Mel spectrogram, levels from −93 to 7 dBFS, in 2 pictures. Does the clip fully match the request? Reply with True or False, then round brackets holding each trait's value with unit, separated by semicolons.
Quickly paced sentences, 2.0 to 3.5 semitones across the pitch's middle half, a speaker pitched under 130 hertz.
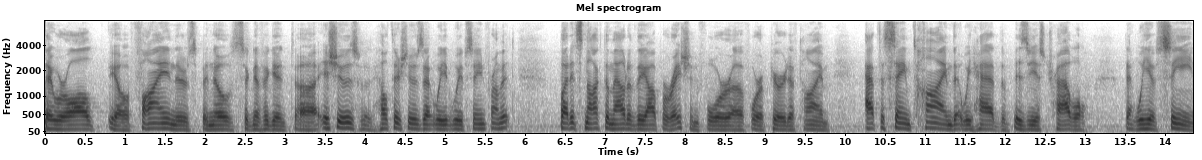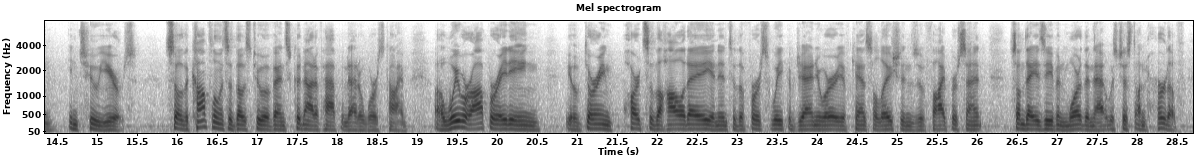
True (210 wpm; 2.8 semitones; 115 Hz)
